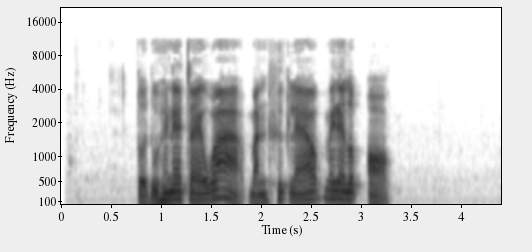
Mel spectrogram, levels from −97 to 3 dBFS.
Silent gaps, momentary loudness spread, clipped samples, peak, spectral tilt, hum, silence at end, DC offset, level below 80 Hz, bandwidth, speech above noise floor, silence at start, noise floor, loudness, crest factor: none; 8 LU; under 0.1%; -2 dBFS; -6.5 dB/octave; 50 Hz at -40 dBFS; 1.15 s; under 0.1%; -52 dBFS; 11.5 kHz; 57 dB; 0.75 s; -74 dBFS; -17 LUFS; 18 dB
